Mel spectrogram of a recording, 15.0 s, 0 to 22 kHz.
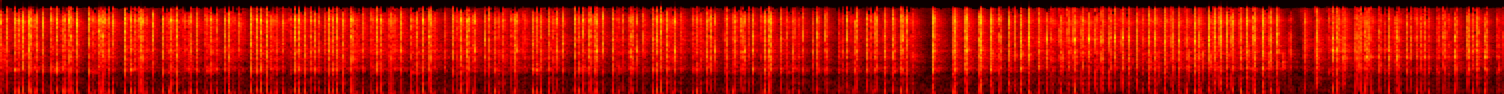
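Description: Long fingernails tap quickly on a green plastic spray bottle with a white trigger nozzle, hollow and partly filled with liquid. A rapid, continuous stream of sharp, bright clicks and ticks carries on throughout, each dying almost instantly. There are brief pauses near 9 and 13 seconds.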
